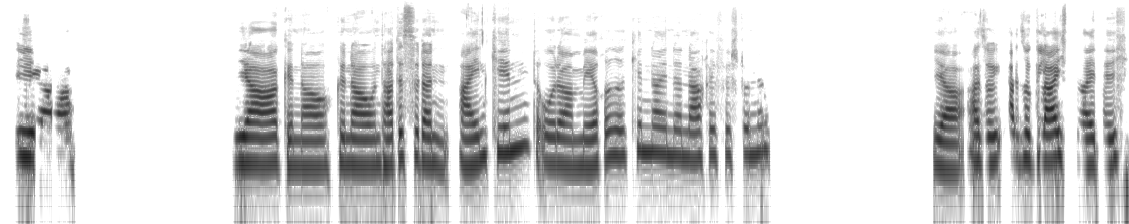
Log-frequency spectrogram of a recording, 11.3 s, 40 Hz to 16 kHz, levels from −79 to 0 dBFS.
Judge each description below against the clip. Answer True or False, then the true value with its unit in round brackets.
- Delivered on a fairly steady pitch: False (3.5 semitones)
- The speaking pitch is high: True (205 Hz)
